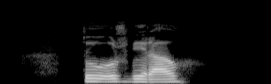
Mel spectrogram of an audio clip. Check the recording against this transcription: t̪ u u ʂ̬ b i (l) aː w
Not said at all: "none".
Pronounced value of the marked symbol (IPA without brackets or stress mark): ɾ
